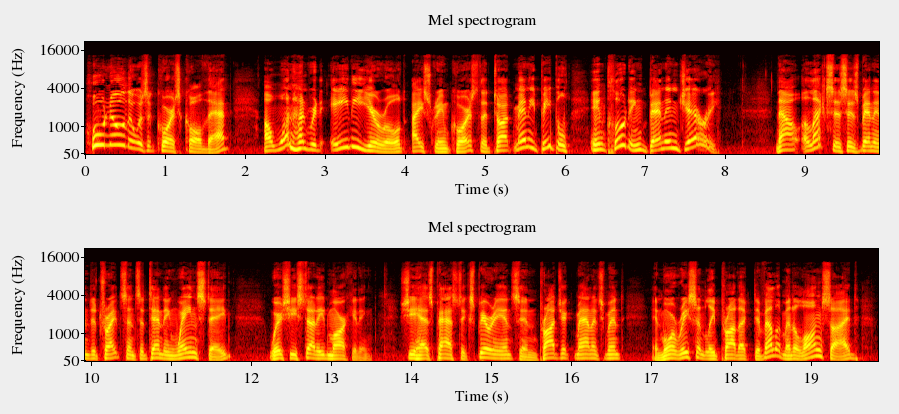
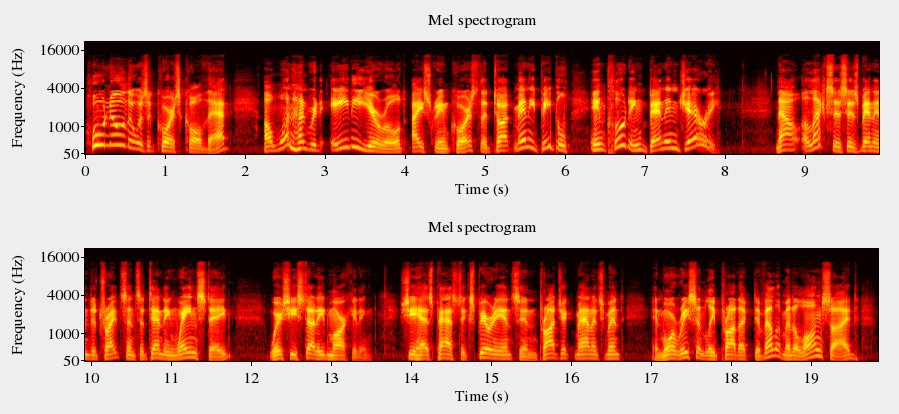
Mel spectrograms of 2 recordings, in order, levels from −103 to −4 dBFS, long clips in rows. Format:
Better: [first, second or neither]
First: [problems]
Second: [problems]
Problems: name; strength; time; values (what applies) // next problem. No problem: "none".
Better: first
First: none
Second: thin; very slightly; fading below 300 Hz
